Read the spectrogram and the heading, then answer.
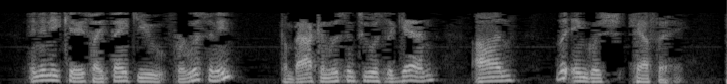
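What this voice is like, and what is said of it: Sick, slightly weird-sounding voice. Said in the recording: “I have a cold today, so my voice sounds a little weird.”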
